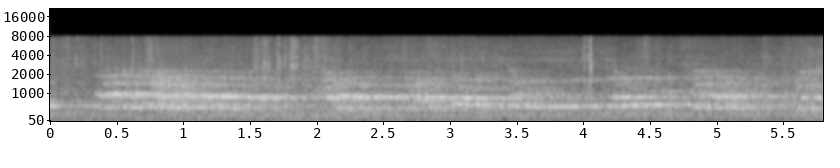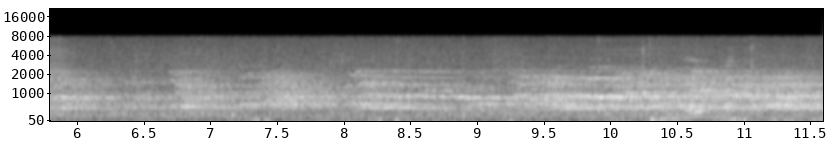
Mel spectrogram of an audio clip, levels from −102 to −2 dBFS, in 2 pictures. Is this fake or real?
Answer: real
